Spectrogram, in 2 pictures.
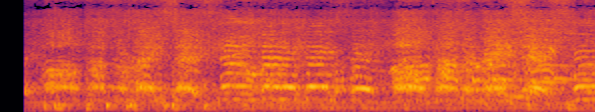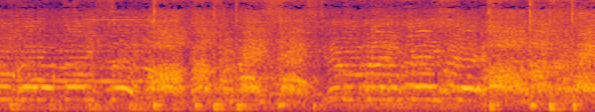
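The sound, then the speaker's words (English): A large crowd of hundreds of protesters chants in unison, loud, repeating rhythmic shouted phrases such as "all cops are racist" with many voices overlapping, as a street protest march moves steadily down the street. “So there they are marching down the street, hundreds of them, shouting all cops are racist while being protected by the cops.”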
